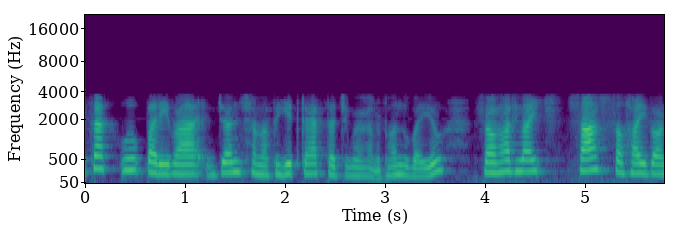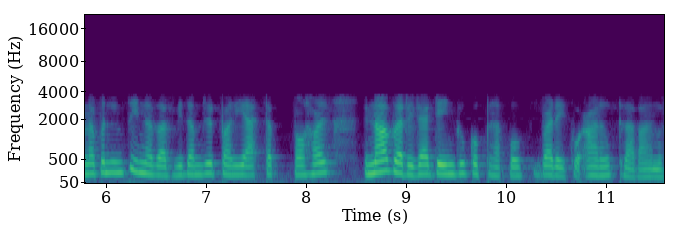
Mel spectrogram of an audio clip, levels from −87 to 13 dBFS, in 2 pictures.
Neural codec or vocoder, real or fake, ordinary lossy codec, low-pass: codec, 16 kHz, 0.5 kbps, FunCodec, trained on LibriTTS, 25 frames a second; fake; none; 3.6 kHz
